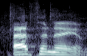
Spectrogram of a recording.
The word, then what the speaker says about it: Athenaeum: And I've been mispronouncing it the whole time. Athenaeum.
